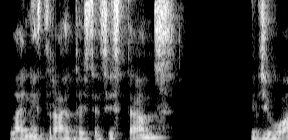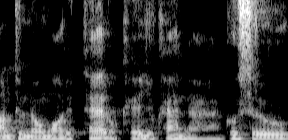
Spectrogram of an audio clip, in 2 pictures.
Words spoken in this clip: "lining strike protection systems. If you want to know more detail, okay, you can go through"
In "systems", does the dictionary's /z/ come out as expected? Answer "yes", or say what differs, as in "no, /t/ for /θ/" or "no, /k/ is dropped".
no, /s/ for /z/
